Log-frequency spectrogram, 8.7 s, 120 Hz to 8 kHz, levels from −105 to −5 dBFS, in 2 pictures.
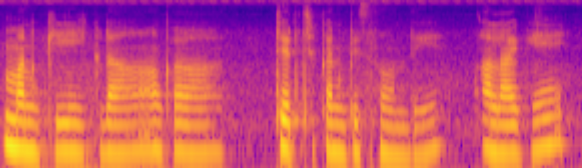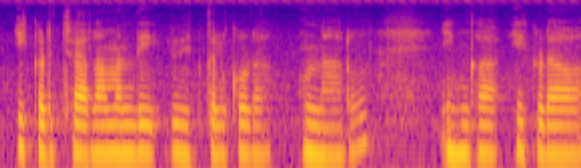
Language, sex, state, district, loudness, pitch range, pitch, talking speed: Telugu, female, Andhra Pradesh, Annamaya, -23 LUFS, 180-190 Hz, 180 Hz, 90 wpm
